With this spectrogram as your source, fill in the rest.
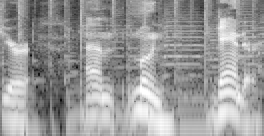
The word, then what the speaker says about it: Jörmungandr: He is one of the oldest creatures in Norse mythology, and his name is pronounced Jörmungandr, also given as Jormungandr and meaning huge monster or great beast.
